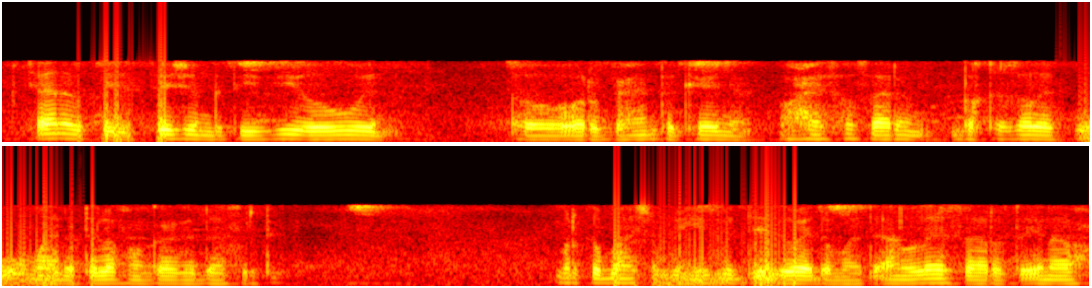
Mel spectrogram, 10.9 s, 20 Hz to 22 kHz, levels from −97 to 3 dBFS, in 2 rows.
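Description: Processor overload crackle first hits from 0.38 to 0.81 s. The processor repeatedly missed deadlines on very short buffers, a few milliseconds each, and replayed stale audio at each miss, producing a burst of gritty, tearing crackle. The same overload returns from 5.27 to 5.89 s and, longest, from 8.50 to 9.40 s.

Between these, the background is swapped for comfort noise from 2.12 to 2.52 s, 6.92 to 7.16 s and 7.48 to 8.20 s, likely because transmission paused while no speech was detected. Each pause becomes a flat, featureless hiss about 3 to 4 dB quieter, over a band that stops at 4 kHz.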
